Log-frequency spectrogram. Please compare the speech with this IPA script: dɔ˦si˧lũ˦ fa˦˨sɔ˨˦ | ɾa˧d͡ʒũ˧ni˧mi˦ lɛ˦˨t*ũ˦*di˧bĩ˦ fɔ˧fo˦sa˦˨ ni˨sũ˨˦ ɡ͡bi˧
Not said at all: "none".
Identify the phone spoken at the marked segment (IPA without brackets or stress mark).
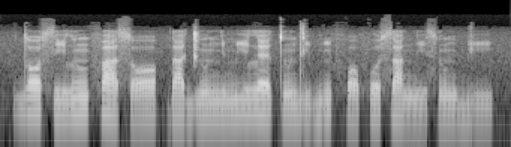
ũ˨˦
